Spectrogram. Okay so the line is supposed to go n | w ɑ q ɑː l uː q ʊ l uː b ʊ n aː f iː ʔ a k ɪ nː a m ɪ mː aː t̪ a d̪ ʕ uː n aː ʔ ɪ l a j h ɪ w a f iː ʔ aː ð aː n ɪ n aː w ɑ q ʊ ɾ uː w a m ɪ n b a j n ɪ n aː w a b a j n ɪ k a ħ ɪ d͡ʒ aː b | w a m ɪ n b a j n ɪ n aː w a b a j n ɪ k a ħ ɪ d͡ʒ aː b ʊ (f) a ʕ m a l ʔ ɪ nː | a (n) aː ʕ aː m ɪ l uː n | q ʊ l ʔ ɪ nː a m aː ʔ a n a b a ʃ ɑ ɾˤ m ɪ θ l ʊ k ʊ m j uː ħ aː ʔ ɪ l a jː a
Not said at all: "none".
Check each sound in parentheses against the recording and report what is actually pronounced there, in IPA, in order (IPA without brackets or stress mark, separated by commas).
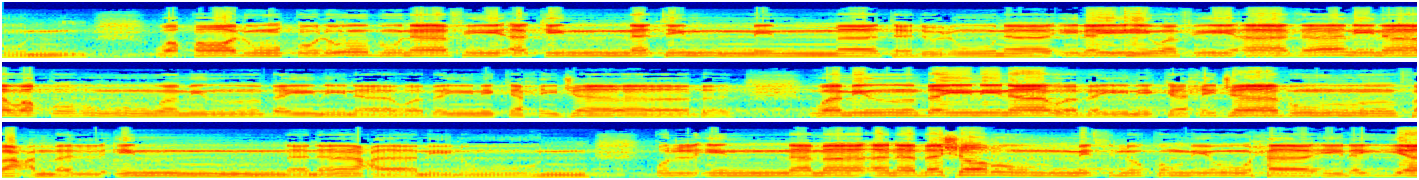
f, n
